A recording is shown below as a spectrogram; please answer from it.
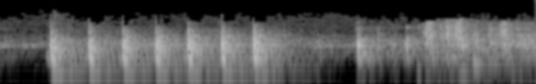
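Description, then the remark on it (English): Kit Mead drums her fingers nervously on a window pane in a bungalow at the Wakefield Auto Court, a quick, even run of about seven sharp taps, followed by a brief pause and a softer, more continuous rustling sound. “And at that same moment, in a bungalow at the Wakefield Auto Court, Kit Mead is standing at the window, drumming nervously on the pane, wondering what has happened to her husband when...”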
